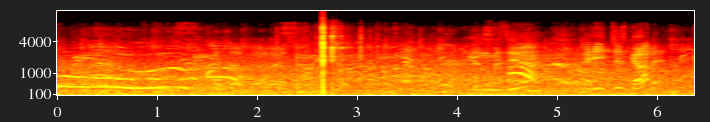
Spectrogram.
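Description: Players' voices calling and chattering across an outdoor softball field, with one sharp crack a little before the middle that stands out above everything else.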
